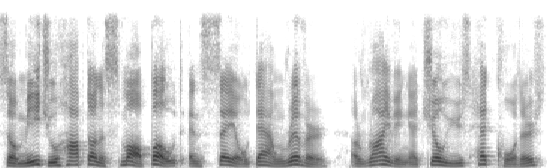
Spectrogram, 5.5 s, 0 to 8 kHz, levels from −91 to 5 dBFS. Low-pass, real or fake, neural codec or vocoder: 7.2 kHz; real; none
